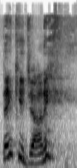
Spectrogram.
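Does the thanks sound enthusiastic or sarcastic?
enthusiastic. The thanks sounds warm and enthusiastic. The thanks is sincere. The speaker calls it right. "I actually have enthusiasm"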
